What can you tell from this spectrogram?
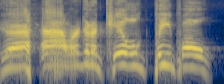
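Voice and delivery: high-pitched, hammed-up goblin war cry; mock bloodthirsty goblins. Goblins supposedly out to kill people, mock menacing. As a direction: play a cartoonish goblin threat up high.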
